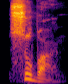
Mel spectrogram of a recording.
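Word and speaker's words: Subban: ice iceman played earlier earlier this week um sabin i want to say that's how to say his name or saba it might be saban oh subhan subhan yep subhan um he is a it's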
